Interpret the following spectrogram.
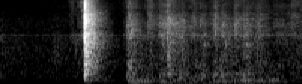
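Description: A plastic stencil being laid onto a painted journal page, with one light knock about half a second in, then faint handling noise.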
